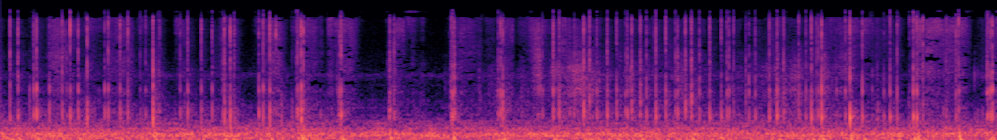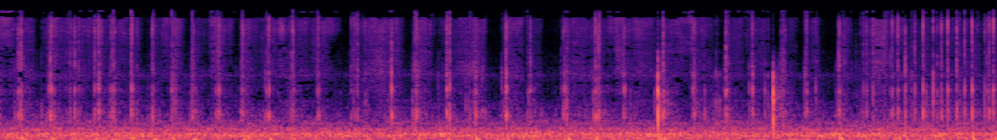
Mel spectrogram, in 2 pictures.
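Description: Finger pads tap rapidly and steadily across the glossy front and back covers of a Goosebumps paperback book. Each tap is a soft, short, dull thud over a constant low rumble. The rhythm stays dense and even throughout, with occasional slightly brighter clicks.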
